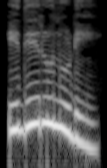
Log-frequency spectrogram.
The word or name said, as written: ಇದಿರ್ನೋಡು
